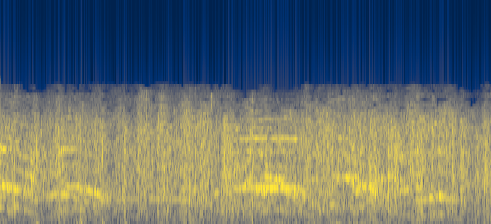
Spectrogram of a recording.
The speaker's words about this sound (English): Clap your hands and worship the Lord.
